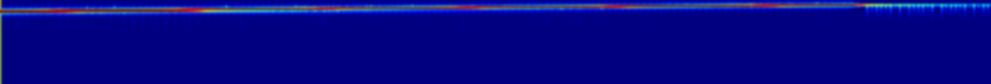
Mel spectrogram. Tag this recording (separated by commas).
Sine wave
